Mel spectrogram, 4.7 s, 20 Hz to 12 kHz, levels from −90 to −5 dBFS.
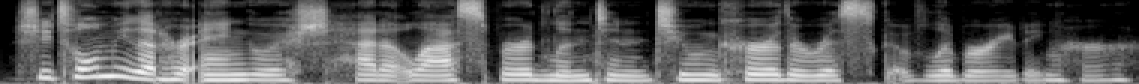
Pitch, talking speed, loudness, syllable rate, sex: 215 Hz, 230 wpm, -19 LUFS, 5.4 syllables/s, female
